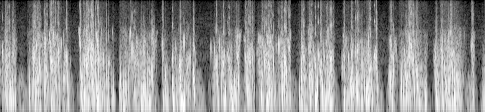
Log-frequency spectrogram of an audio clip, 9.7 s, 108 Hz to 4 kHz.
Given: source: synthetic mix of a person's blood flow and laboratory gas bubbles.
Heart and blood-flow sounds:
Doppler ultrasound of blood flow; precordium
0.00-0.35 s: bubbles
0.56-1.42 s: bubbles
1.54-2.32 s: bubbles
2.38-3.16 s: bubbles
3.23-3.36 s: bubbles
3.42-3.95 s: bubbles
4.20-4.85 s: bubbles
4.87-5.83 s: bubbles
5.96-6.71 s: bubbles
6.83-7.61 s: bubbles
7.75-8.57 s: bubbles
8.64-9.34 s: bubbles
9.41-9.51 s: bubbles
9.63-9.71 s: bubbles
From the record:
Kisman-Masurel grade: 444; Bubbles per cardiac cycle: continuous sound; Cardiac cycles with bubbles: 100%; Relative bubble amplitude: maximal (0.775 to 0.999); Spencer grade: 4 (maximum detectable bubble signal sounding continuously throughout systole and diastole of every cardiac period, and overriding the amplitude of the normal cardiac signals); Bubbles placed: anywhere in the cardiac cycle

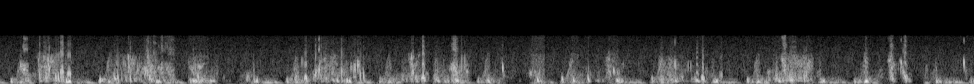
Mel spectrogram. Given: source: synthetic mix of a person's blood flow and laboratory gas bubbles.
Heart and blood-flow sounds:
Doppler ultrasound of blood flow; precordium
0.18-0.74 s: bubbles
0.99-1.06 s: bubbles
1.10-1.77 s: bubbles
1.88-2.19 s: bubbles
2.45-2.52 s: bubbles
2.94-3.67 s: bubbles
4.00-4.29 s: bubbles
4.33-4.71 s: bubbles
5.00-5.07 s: bubbles
5.28-5.45 s: bubbles
5.71-5.79 s: bubbles
5.86-6.28 s: bubbles
6.58-7.08 s: bubbles
7.18-7.24 s: bubbles
7.63-8.14 s: bubbles
8.63-8.71 s: bubbles
8.88-9.12 s: bubbles
9.60-9.68 s: bubbles
From the record:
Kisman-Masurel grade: 233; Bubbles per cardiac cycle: several, 3 to 8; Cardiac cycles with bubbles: 50 to 99%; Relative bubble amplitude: loud (0.450 to 0.775); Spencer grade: 3 (all of the cardiac periods contain showers or single bubble signals, but not dominating or overriding the cardiac motion signals); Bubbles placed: anywhere in the cardiac cycle

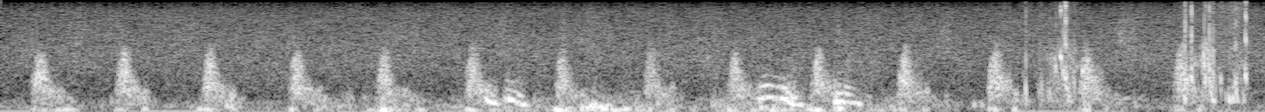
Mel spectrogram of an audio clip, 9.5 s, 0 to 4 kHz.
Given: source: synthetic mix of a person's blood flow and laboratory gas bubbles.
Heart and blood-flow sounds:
Doppler ultrasound of blood flow; subclavian vein
7.67-7.74 s: bubbles
7.77-8.08 s: bubbles
8.81-9.38 s: bubbles
From the record:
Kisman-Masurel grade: 222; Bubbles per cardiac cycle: several, 3 to 8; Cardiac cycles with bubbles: 10 to 50%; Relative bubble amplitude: moderate (0.250 to 0.450); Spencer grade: 2 (many but less than half of the cardiac periods contain bubble signals, singularly or in groups); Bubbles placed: anywhere in the cardiac cycle

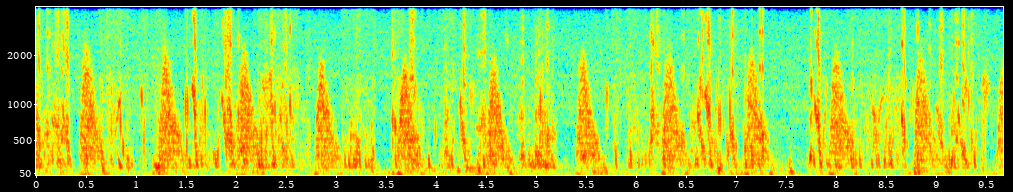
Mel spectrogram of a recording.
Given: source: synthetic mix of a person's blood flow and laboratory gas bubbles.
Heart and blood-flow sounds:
Doppler ultrasound of blood flow; subclavian vein
0.00-0.38 s: bubbles
0.64-1.00 s: bubbles
1.04-1.35 s: bubbles
1.50-2.09 s: bubbles
2.19-2.77 s: bubbles
3.07-3.41 s: bubbles
3.56-4.60 s: bubbles
4.70-5.23 s: bubbles
5.69-5.86 s: bubbles
5.90-6.38 s: bubbles
6.46-7.32 s: bubbles
7.72-8.88 s: bubbles
8.95-9.57 s: bubbles
From the record:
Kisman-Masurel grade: 332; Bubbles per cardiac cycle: rolling drumbeat, 9 or more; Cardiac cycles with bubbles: 50 to 99%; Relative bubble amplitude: moderate (0.250 to 0.450); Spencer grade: 3 (all of the cardiac periods contain showers or single bubble signals, but not dominating or overriding the cardiac motion signals); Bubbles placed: anywhere in the cardiac cycle

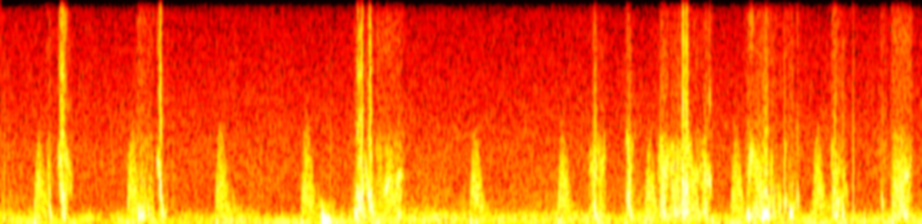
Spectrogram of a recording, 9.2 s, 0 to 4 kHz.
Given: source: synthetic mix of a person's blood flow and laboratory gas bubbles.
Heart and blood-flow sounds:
Doppler ultrasound of blood flow; subclavian vein
0.45-0.54 s: bubbles
0.56-0.73 s: bubbles
1.35-1.67 s: bubbles
3.51-4.04 s: bubbles
5.88-6.06 s: bubbles
6.24-6.37 s: bubbles
6.56-7.13 s: bubbles
7.43-8.02 s: bubbles
8.30-8.48 s: bubbles
8.79-8.86 s: bubbles
8.90-9.12 s: bubbles
From the record:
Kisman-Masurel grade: 232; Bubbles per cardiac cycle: several, 3 to 8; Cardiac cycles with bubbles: 50 to 99%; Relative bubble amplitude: moderate (0.250 to 0.450); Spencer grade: 3 (all of the cardiac periods contain showers or single bubble signals, but not dominating or overriding the cardiac motion signals); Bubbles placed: anywhere in the cardiac cycle

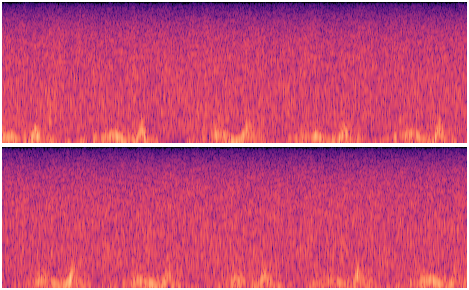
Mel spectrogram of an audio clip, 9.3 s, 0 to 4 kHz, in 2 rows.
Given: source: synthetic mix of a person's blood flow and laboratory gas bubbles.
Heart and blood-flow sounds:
Doppler ultrasound of blood flow; precordium
0.46-0.53 s: bubbles
From the record:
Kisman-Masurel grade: 111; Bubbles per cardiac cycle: 1 to 2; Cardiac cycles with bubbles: 1 to 10%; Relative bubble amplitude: barely perceptible (0.100 to 0.250); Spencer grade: 1 (occasional bubble signal discernible with the cardiac motion signal, with majority of cardiac periods free of bubbles); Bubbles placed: only in the low amplitude regions of the cardiac cycle

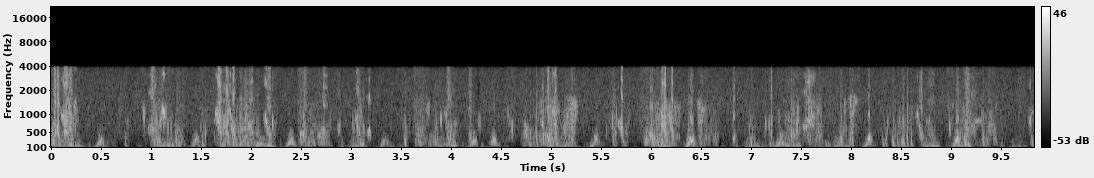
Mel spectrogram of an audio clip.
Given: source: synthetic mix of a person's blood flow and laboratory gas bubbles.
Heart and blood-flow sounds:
Doppler ultrasound of blood flow; precordium
0.00-0.29 s: bubbles
0.73-0.80 s: bubbles
0.90-1.34 s: bubbles
1.48-2.27 s: bubbles
2.46-2.82 s: bubbles
2.86-2.92 s: bubbles
3.00-3.22 s: bubbles
3.51-3.59 s: bubbles
3.62-4.11 s: bubbles
4.17-4.31 s: bubbles
4.55-4.65 s: bubbles
4.70-5.28 s: bubbles
5.52-5.79 s: bubbles
5.90-6.31 s: bubbles
6.46-6.68 s: bubbles
6.79-6.88 s: bubbles
6.95-7.08 s: bubbles
7.12-8.10 s: bubbles
8.29-8.87 s: bubbles
8.96-9.48 s: bubbles
9.76-9.84 s: bubbles
From the record:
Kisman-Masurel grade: 343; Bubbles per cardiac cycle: rolling drumbeat, 9 or more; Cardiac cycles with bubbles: 100%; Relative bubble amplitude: loud (0.450 to 0.775); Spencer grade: 3 (all of the cardiac periods contain showers or single bubble signals, but not dominating or overriding the cardiac motion signals); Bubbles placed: only in the low amplitude regions of the cardiac cycle

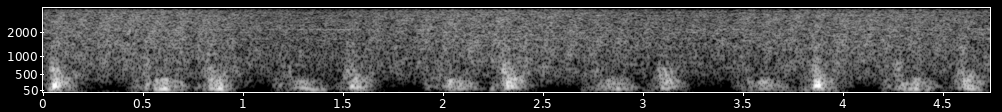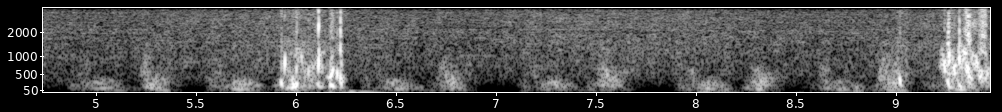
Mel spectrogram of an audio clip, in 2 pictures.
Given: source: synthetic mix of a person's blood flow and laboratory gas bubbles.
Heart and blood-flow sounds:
Doppler ultrasound of blood flow; precordium
5.90-6.26 s: bubbles
8.99-9.07 s: bubbles
9.20-9.48 s: bubbles
From the record:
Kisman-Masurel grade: 223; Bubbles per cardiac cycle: several, 3 to 8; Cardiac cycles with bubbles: 10 to 50%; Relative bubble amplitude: loud (0.450 to 0.775); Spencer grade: 2 (many but less than half of the cardiac periods contain bubble signals, singularly or in groups); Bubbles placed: anywhere in the cardiac cycle

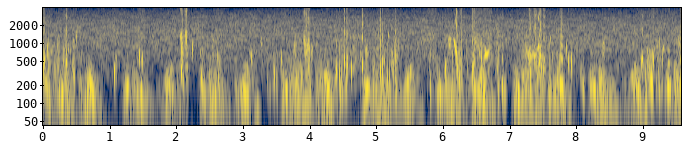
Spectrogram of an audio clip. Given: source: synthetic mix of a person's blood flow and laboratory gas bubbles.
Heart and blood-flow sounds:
Doppler ultrasound of blood flow; precordium
0.00-0.54 s: bubbles
1.02-1.11 s: bubbles
1.40-1.52 s: bubbles
2.00-2.27 s: bubbles
2.34-2.42 s: bubbles
2.58-2.70 s: bubbles
3.08-3.17 s: bubbles
3.25-3.31 s: bubbles
3.34-3.61 s: bubbles
3.77-4.07 s: bubbles
4.12-4.20 s: bubbles
4.35-4.66 s: bubbles
4.74-4.88 s: bubbles
5.02-5.35 s: bubbles
5.75-5.89 s: bubbles
6.00-6.07 s: bubbles
6.12-6.73 s: bubbles
6.78-6.97 s: bubbles
7.22-7.98 s: bubbles
8.05-8.14 s: bubbles
8.87-9.58 s: bubbles
From the record:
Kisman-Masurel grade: 343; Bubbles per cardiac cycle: rolling drumbeat, 9 or more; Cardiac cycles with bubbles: 100%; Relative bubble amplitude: loud (0.450 to 0.775); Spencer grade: 3 (all of the cardiac periods contain showers or single bubble signals, but not dominating or overriding the cardiac motion signals); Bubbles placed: only in the low amplitude regions of the cardiac cycle

